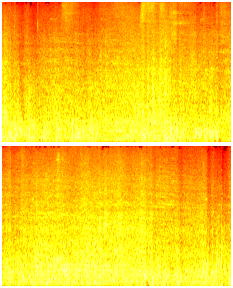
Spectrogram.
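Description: Intermodal freight train of trailers on flatcars rolling past, a steady rumble of wheels with clacking over the rail joints.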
